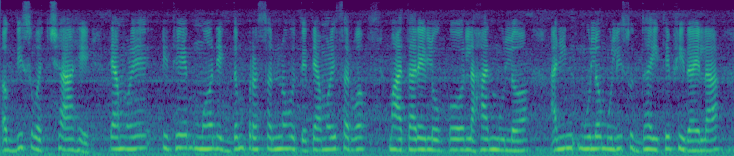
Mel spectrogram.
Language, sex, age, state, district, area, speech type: Marathi, female, 30-45, Maharashtra, Wardha, rural, spontaneous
